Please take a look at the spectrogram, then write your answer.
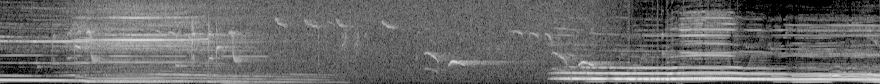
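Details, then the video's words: Wolves howling together: overlapping tones fade out as one voice slides low, a quiet gap follows, then a fresh chorus of steady, sustained howls breaks in. "WOLF SOUNDS! What is the sound of wolf?"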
